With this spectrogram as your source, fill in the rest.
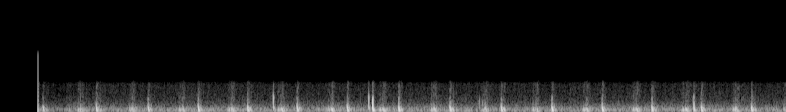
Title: Heartbeat auscultation stethoscope heart sounds normal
